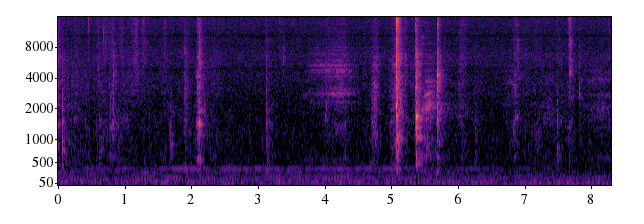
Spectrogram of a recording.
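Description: Knife cutting open a small cardboard box: faint scratching and a few sharp clicks, one about two seconds in and a cluster around five seconds in, over a low steady hum.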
